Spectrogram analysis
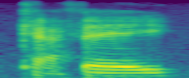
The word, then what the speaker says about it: cafe: So recipe, cafe, or Persephone, the Greek goddess of spring, those words all have you pronounce the E.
